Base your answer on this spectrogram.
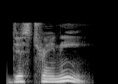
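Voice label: "distrainee", British English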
